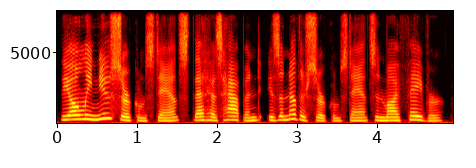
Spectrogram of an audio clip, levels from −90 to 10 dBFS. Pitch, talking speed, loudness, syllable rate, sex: 235 Hz, 160 wpm, -18 LUFS, 5.3 syllables/s, female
